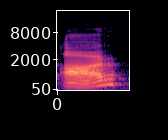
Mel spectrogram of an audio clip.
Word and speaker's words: hour: When we pronounce the word are, the sound which is coming is this word are starts with the vowel sound a, not ha, it is a. Okay. So it H is silent in those places.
